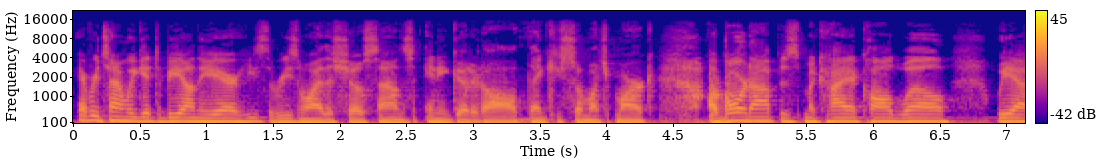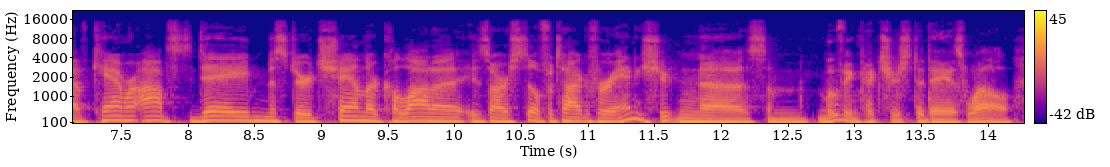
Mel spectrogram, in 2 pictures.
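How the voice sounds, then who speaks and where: Male radio host, mid-pitched, easygoing, chatty interviewer. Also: brisk. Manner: easygoing, agreeable, talks in long run-on thoughts. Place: radio station studio.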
